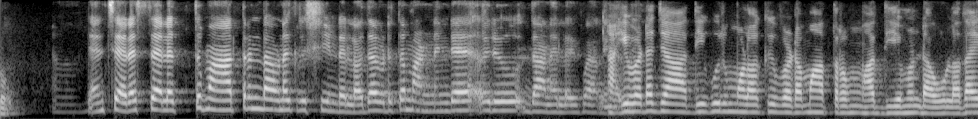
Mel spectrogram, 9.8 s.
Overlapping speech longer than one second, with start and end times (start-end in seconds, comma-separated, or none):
none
